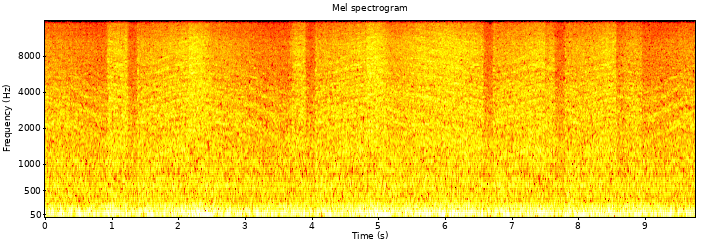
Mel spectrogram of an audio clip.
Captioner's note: eerie sound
